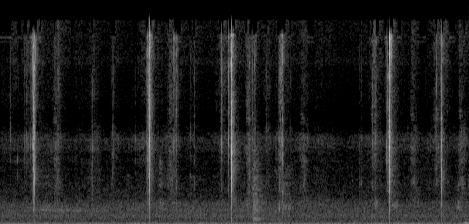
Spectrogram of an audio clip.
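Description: Sharp snips of secateurs or scissors cutting geranium stems during outdoor repotting, several crisp clicks spaced irregularly over a soft rustling background of handling leaves and soil.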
